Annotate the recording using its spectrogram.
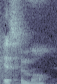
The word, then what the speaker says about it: Istanbul: Istanbul? – Istanbul.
